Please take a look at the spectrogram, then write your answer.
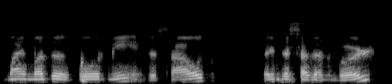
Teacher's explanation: Most of the lines in the Little Black Boy are written in iambic pentameter. This means each line has 5 iambs, metrical feet with an unstressed stressed syllable pattern. Okay, unstressed plus stressed syllable pattern with dadam dadam.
